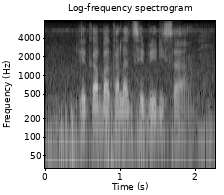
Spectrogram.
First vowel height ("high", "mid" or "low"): high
